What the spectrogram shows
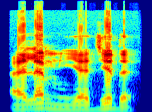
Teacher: علم علم یجد، دال پر قلقلہ ہوگا، دال ساکن ہے، جیم کے نیچے زیر ہے. علم یجد، دال ساکن پر قلقلہ ہوگا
